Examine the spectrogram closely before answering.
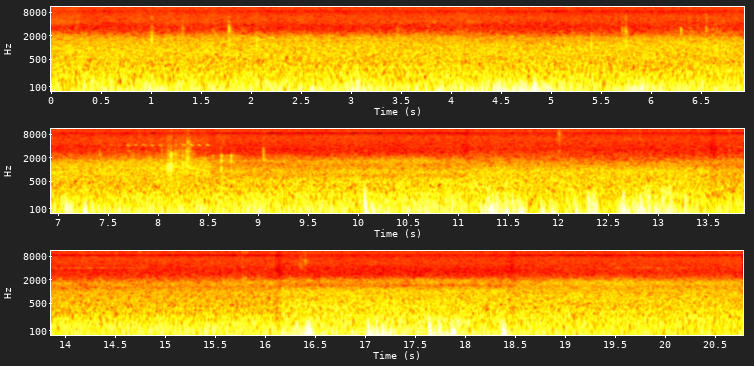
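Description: Small waves lap against a rocky shore.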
